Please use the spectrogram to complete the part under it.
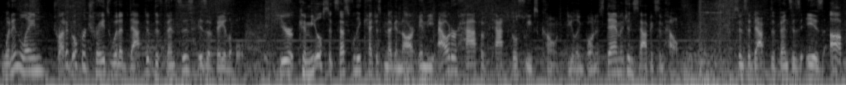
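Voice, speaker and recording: A man's voice: medium pitch, lively intonation, a little fast. A man narrating a scripted gameplay spotlight with a playful, punning presenter delivery. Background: music.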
